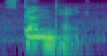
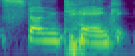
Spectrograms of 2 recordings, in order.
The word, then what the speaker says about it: Skuntank: Stuntank. – Skuntank. It's a skunk.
